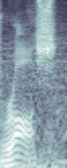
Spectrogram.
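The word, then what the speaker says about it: Ras: Tyler Ross, last name spelled R-A-S, but pronounced Ross, working for Alabama.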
